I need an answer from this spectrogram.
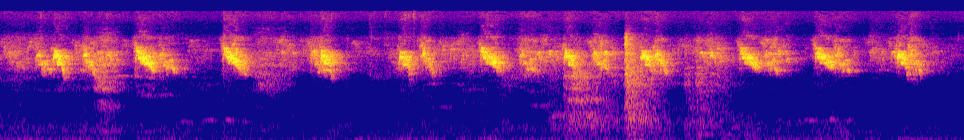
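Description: A small bird chirping over and over: short, high, falling chirps, about two or three a second.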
